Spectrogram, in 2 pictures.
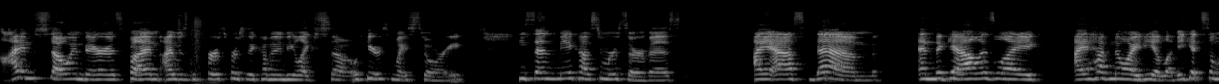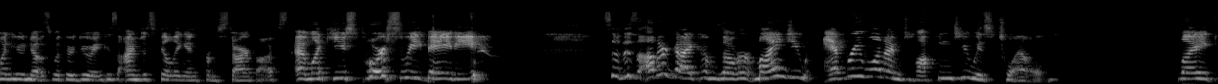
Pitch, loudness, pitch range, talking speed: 245 Hz, -31 LUFS, 220-275 Hz, 185 wpm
